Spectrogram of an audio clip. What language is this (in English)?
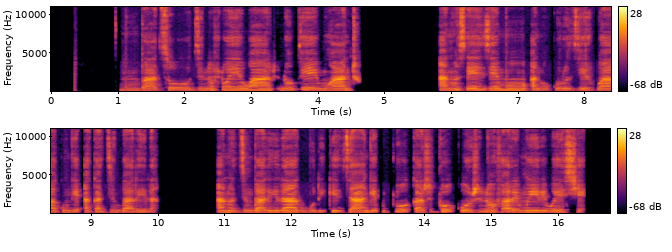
Ndau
